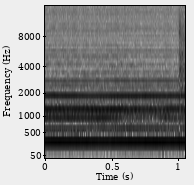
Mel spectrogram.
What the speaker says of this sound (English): it's almost as if the siren put him off a little bit, Sam Monaghan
